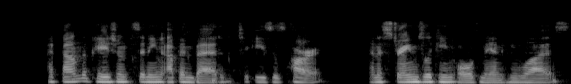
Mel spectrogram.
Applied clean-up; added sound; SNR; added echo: neural mask model DeepFilterNet 3.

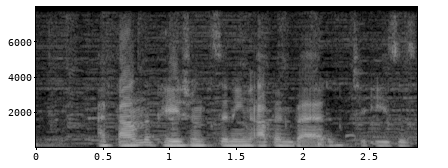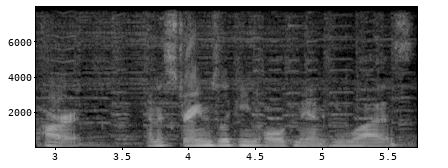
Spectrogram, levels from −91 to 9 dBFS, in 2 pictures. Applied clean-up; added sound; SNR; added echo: none; Brass instrument / Percussion; 15 dB; none.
